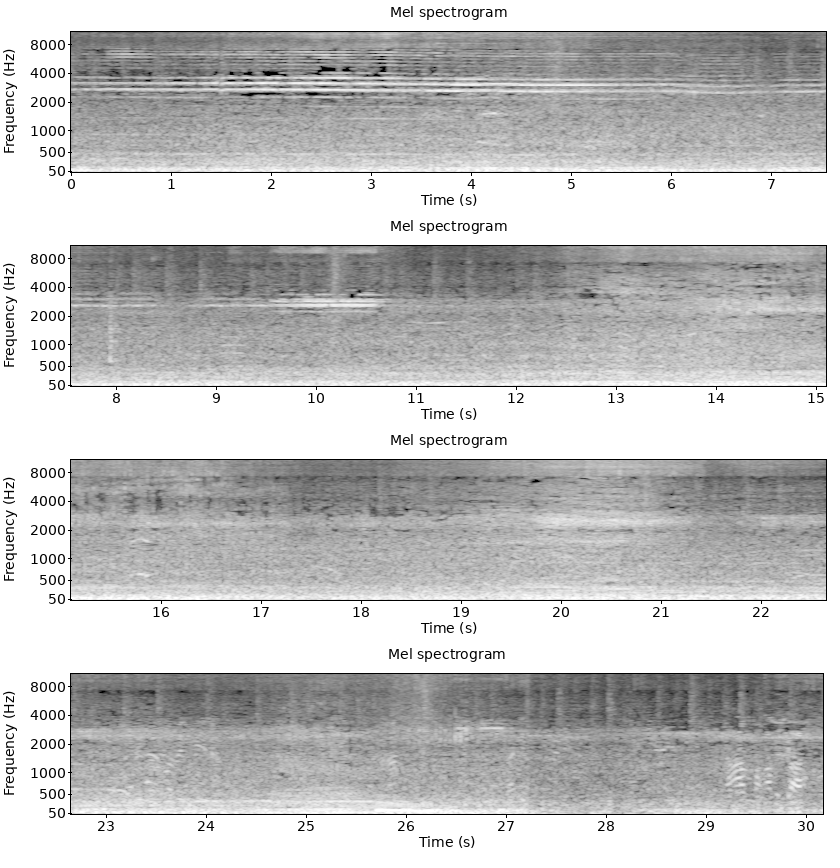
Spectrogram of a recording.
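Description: Street ambience: a steady low rumble of traffic, with indistinct voices.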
